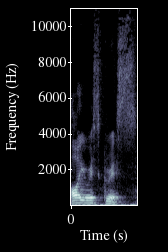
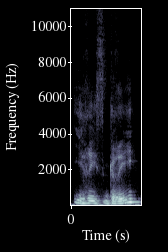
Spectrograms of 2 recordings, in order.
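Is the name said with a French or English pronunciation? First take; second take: English; French. First: It is said with an English pronunciation. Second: It is said with a French pronunciation. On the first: "we'll just say iris gris" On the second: "the proper French way of saying iris"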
